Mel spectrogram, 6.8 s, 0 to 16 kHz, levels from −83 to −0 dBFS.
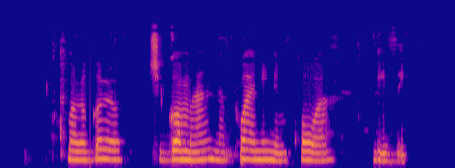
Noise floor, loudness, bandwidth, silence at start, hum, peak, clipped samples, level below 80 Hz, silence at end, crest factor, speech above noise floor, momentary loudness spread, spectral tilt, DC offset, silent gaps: -89 dBFS; -27 LUFS; 9.2 kHz; 0.9 s; none; -8 dBFS; under 0.1%; -72 dBFS; 0.75 s; 20 dB; 63 dB; 16 LU; -6 dB/octave; under 0.1%; none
